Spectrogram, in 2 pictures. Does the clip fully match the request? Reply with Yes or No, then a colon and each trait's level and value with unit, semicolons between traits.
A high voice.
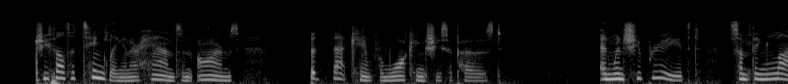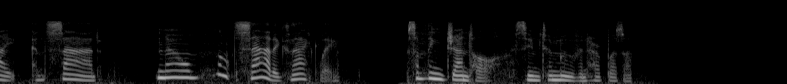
Yes: high, 210 Hz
